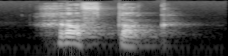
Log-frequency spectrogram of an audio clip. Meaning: 1. bouquet, flower or plant on a grave 2. nasty or ugly person (in particular an older one) 3. dull, boring person
- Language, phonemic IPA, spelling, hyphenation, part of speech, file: Dutch, /ˈɣrɑf.tɑk/, graftak, graf‧tak, noun, Nl-graftak.ogg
